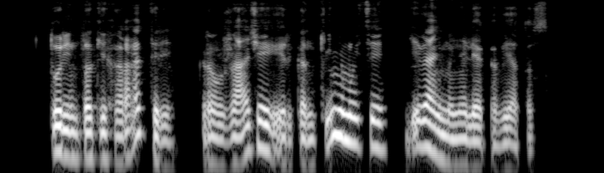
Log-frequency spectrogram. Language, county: Lithuanian, Vilnius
